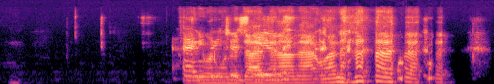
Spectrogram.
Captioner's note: laugh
